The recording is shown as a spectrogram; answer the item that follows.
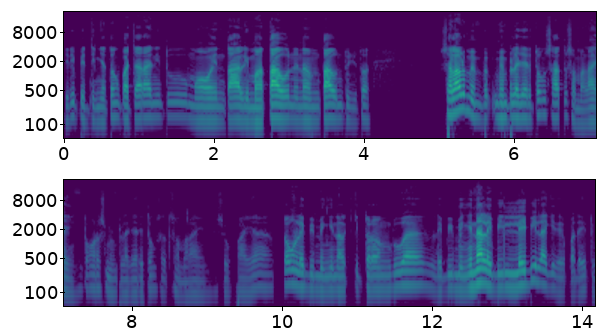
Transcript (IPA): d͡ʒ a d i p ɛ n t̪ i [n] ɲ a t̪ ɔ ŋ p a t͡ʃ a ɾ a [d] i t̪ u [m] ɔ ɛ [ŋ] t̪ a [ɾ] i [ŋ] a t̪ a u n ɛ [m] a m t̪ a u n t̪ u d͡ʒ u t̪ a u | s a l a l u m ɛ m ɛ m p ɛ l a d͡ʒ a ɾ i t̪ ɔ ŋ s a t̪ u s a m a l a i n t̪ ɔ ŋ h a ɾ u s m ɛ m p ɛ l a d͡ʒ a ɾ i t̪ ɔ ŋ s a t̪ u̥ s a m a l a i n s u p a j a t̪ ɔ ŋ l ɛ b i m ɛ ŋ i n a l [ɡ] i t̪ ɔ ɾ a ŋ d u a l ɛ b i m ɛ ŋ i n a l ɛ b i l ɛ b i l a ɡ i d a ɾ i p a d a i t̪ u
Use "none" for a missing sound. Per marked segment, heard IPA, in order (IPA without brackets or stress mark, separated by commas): ŋ, n, m, n, l, m, n, k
